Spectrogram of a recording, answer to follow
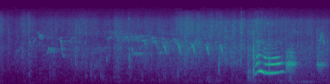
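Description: A run of quick, high, falling chirps like a small bird calling, about six a second, over a quiet background. Near the end a loud, short, high-pitched call cuts in.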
